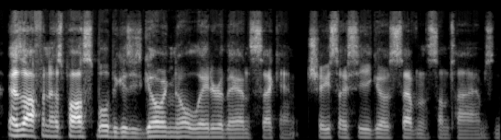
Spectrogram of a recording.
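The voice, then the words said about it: Hoarse, strained voice. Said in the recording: “Oh God, I'm losing my voice.”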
